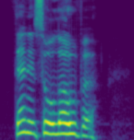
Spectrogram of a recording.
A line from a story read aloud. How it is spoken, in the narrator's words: sobbed the toad, crying into the sofa cushions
